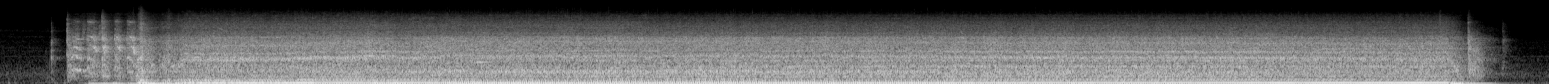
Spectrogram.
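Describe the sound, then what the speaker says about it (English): A motorbike with a weak battery cranks briefly and then fires up into a loud, steady idle that holds close and constant for over ten seconds before cutting off abruptly. "Let's just try and start the bike up now, and just let's have a listen to how it starts up."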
